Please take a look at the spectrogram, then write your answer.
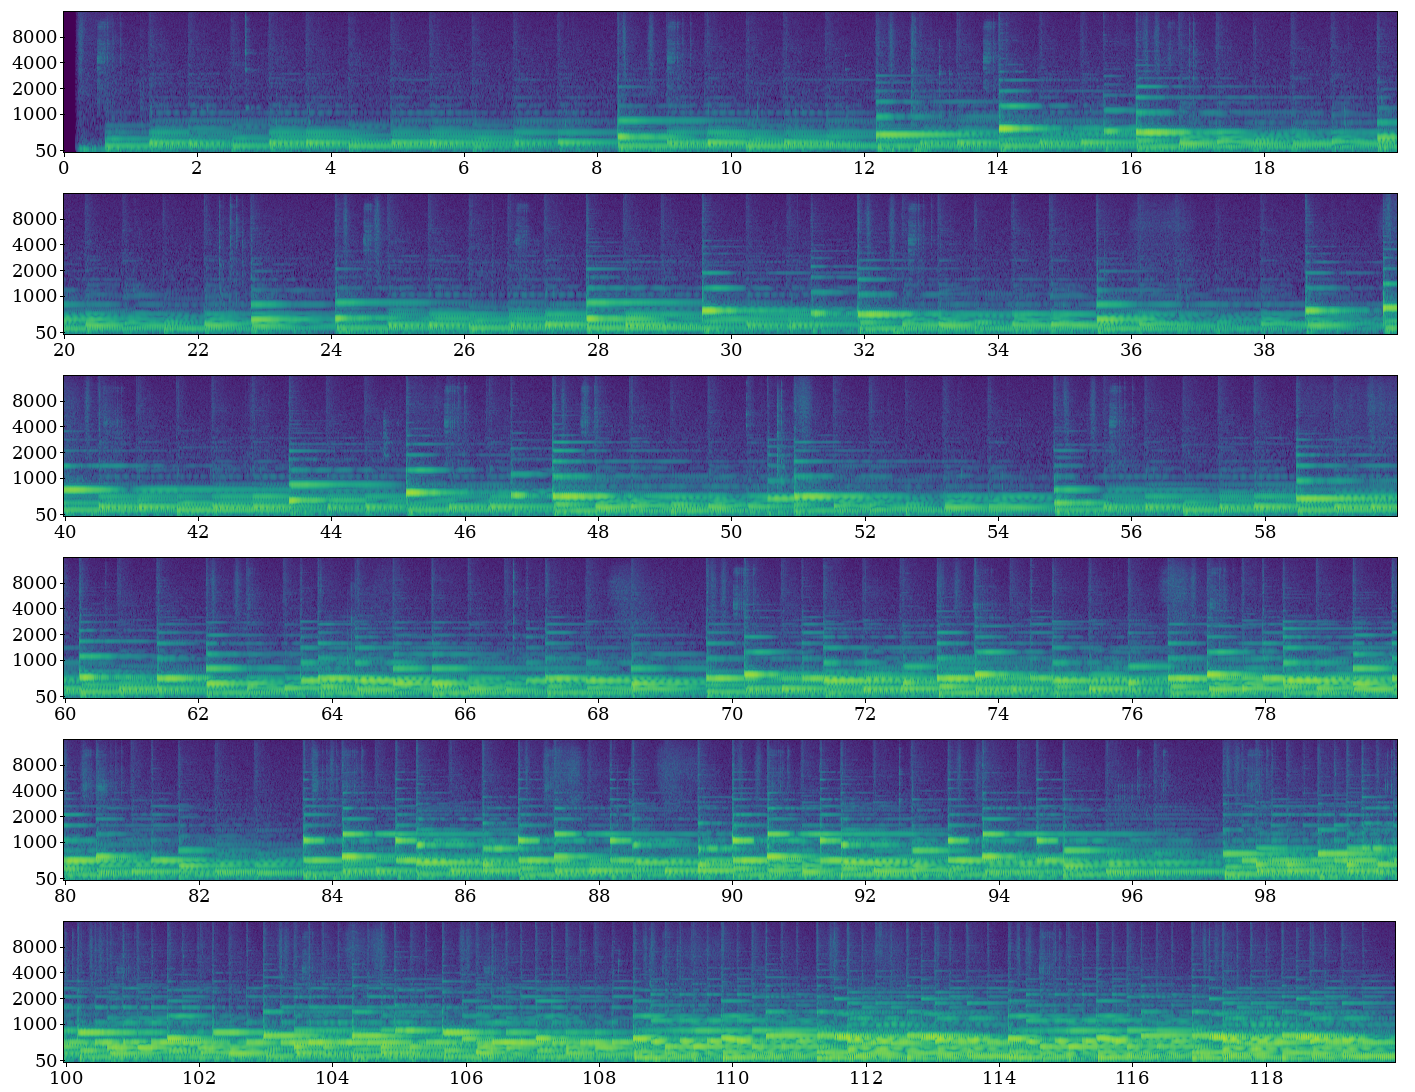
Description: آهنگساز و نوازنده پیانو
